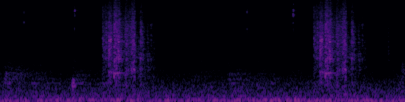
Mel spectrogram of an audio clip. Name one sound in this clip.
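A game sound effect of clinking armour plays as armour is equipped.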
